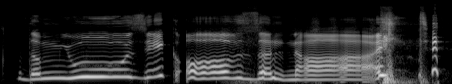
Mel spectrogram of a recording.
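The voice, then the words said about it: Sung put-on Scottish accent, sounding Austrian. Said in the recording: “the Scottish accent ... Sounded a bit Austrian.”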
